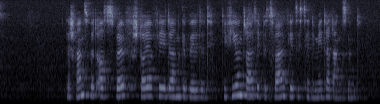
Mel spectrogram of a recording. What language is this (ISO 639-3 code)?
deu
